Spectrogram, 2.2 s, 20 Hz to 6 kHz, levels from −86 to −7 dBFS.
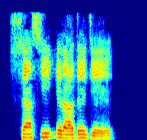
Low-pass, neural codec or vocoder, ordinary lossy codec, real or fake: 5.4 kHz; vocoder, 22.05 kHz, 80 mel bands, Vocos; MP3, 48 kbps; fake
